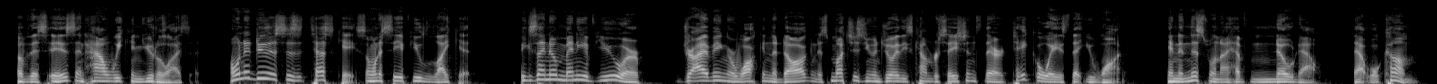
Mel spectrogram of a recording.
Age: 30-49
